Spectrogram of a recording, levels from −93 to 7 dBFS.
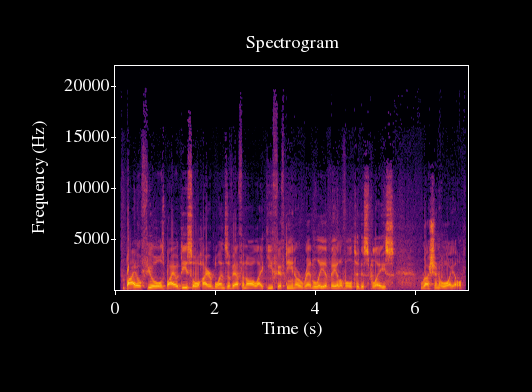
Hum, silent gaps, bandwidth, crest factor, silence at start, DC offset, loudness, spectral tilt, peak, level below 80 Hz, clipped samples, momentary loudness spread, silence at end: none; none; 15 kHz; 12 dB; 0.15 s; under 0.1%; -14 LUFS; -3.5 dB/octave; -2 dBFS; -64 dBFS; under 0.1%; 4 LU; 0.1 s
